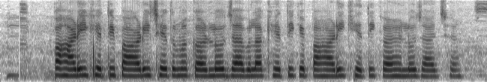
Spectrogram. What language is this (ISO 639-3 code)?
mai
